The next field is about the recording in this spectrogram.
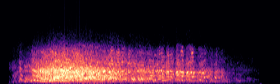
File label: Laugh tracks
